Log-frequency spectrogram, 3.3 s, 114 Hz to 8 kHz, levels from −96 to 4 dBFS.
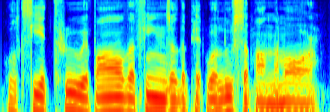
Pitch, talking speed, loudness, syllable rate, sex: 95 Hz, 290 wpm, -16 LUFS, 6.2 syllables/s, male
